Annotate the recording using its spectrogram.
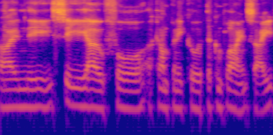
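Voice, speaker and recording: This man has a medium pitch and speaks with an English accent. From England. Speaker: company CEO. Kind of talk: interview.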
